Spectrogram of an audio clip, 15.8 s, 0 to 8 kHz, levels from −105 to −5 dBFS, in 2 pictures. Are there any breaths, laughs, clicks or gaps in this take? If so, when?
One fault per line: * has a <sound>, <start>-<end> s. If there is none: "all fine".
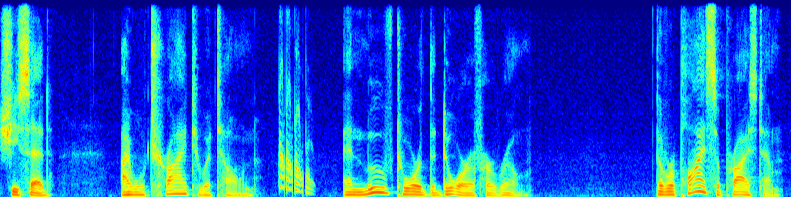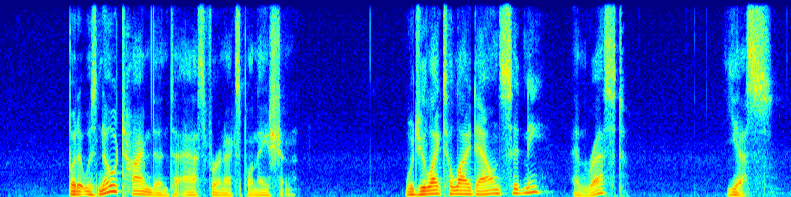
* has a chirp, 2.8-3.2 s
